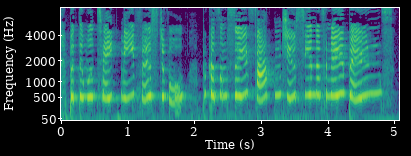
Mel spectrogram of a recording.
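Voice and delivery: very high, loud self-pitying panic; wailing earthworm. A narrator's reading. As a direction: wail loudly in a high worm voice. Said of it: "wailed the earthworm".

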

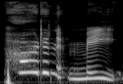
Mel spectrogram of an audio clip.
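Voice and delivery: ordinary delivery

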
